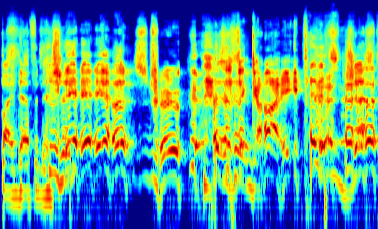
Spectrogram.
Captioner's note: laughing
